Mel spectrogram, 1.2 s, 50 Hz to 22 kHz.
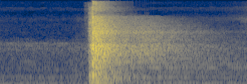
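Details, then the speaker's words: Chiropractic drop-table adjustment of a woman 37 weeks pregnant with slight sciatica, her last visit before induction: a single sharp snapping thud as the padded drop section releases. "We're just going to drop here. It's going to make a noise, so the baby might start moving."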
